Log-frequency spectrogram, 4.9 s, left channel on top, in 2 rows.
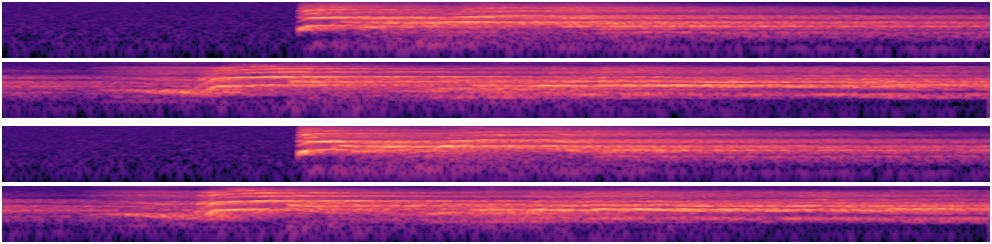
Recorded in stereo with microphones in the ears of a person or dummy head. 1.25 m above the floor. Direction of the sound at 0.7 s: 60° right (ahead or behind).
